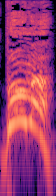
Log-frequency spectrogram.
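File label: warn boomer, voice, male; Left 4 Dead 2; coach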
